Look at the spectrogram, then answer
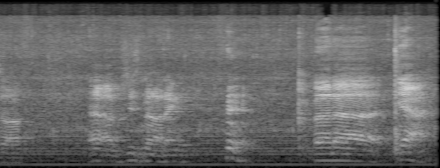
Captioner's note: chuckles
